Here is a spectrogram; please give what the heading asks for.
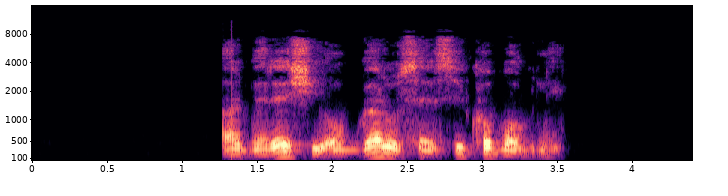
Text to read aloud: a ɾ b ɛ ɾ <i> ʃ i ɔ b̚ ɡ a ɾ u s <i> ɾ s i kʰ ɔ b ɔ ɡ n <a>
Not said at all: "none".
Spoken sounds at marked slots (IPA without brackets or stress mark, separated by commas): ɛ, ɛ, i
